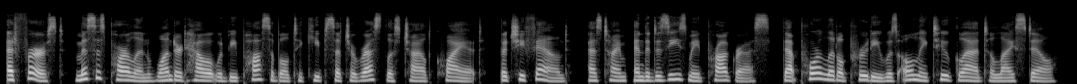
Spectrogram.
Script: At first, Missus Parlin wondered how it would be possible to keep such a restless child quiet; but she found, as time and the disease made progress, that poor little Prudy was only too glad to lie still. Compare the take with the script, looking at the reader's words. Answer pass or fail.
pass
